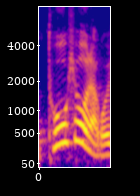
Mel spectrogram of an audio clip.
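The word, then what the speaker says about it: 投票: 투표가 저 도효라고 읽힙니다.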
